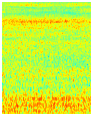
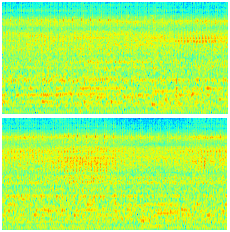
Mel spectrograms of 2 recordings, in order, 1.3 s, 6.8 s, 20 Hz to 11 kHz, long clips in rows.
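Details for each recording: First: 1993 Mercury Cougar at idle with a massive vacuum leak: loud, steady jet-like hiss over the faint engine. The car also has a no-heat complaint and a water pump job. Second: 2013 Chevy Equinox after replacing the high-pressure fuel pump, line and roller lifter per TSB: smooth idle with light even fuel-pump tick over steady hiss; cuts right off and runs fine.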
